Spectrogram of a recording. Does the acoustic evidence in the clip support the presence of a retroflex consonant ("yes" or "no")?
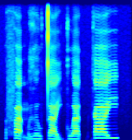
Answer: no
